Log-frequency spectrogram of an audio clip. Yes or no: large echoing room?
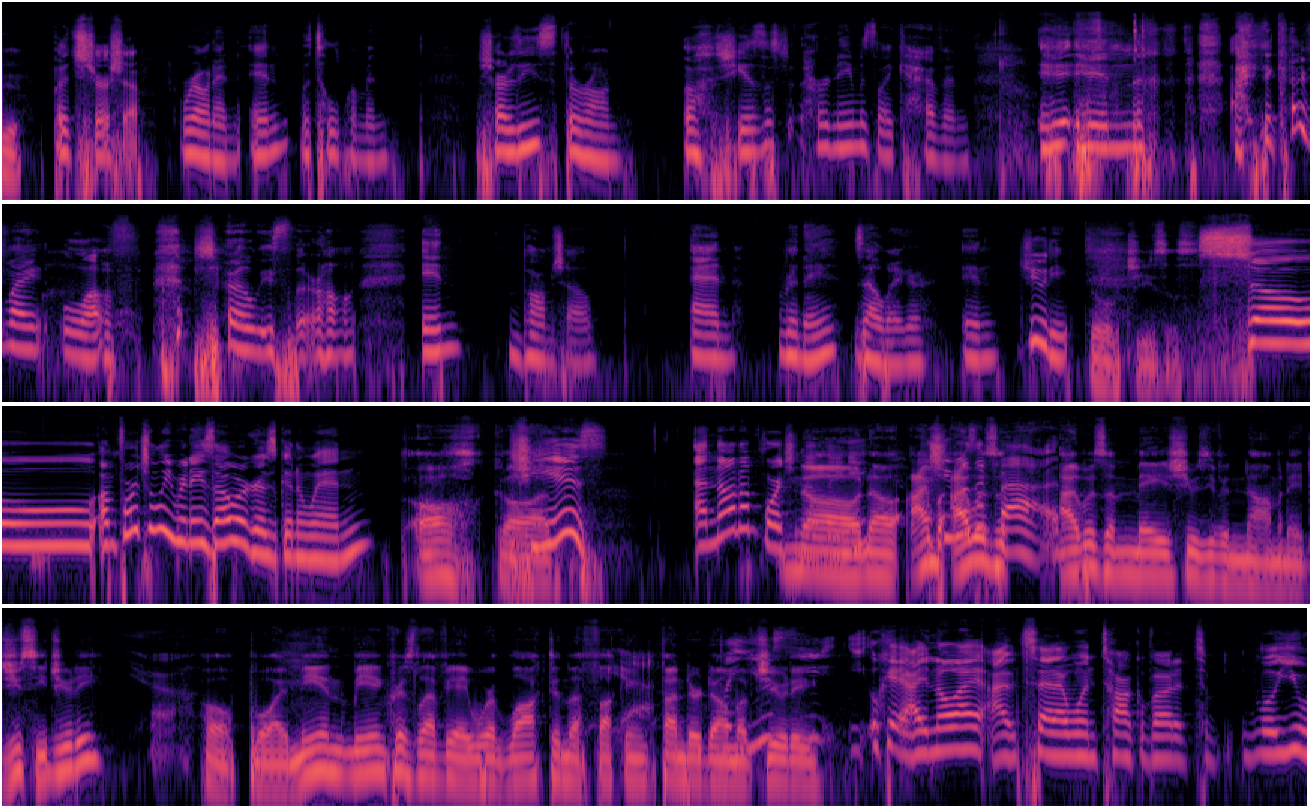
no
